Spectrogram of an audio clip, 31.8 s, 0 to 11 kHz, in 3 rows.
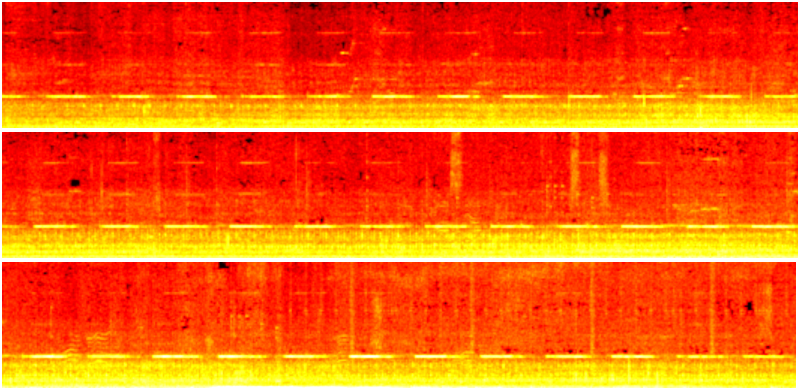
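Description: Reversing alarm beeping steadily, a high tone about once a second, while a Scania R 540 tractor's V8 diesel engine runs underneath. The engine grows louder for a couple of seconds about 24 seconds in as the tanker combination moves.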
